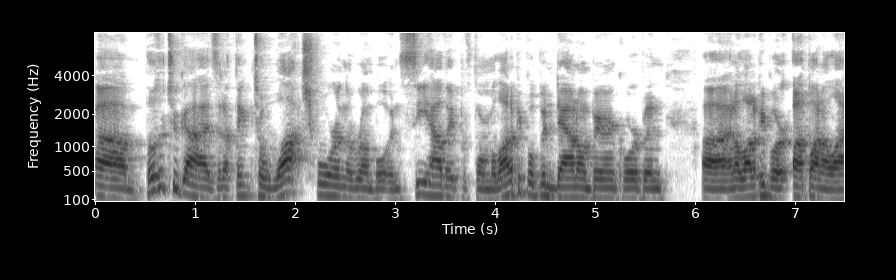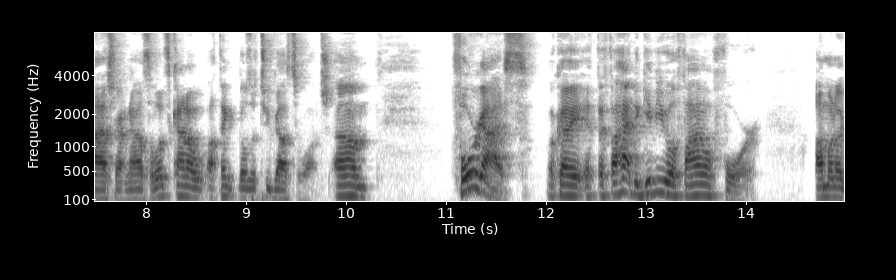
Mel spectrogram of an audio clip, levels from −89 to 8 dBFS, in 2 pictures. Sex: male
